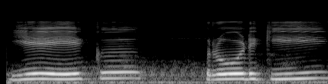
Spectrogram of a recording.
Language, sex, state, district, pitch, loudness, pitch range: Hindi, female, Madhya Pradesh, Bhopal, 250 Hz, -12 LUFS, 245-280 Hz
